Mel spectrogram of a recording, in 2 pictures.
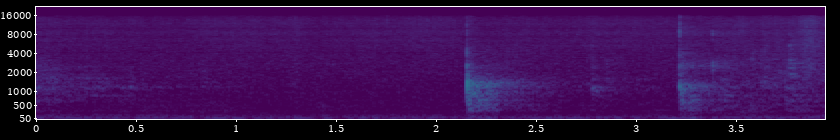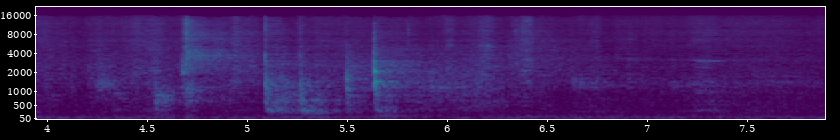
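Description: Near silence broken by a few faint clicks and light knocks of metal parts being handled at the engine pulley of a Cub Cadet 1650 lawn tractor, most of them bunched about two-thirds of the way through.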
